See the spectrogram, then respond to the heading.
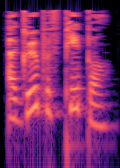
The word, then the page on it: a group of people: British English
